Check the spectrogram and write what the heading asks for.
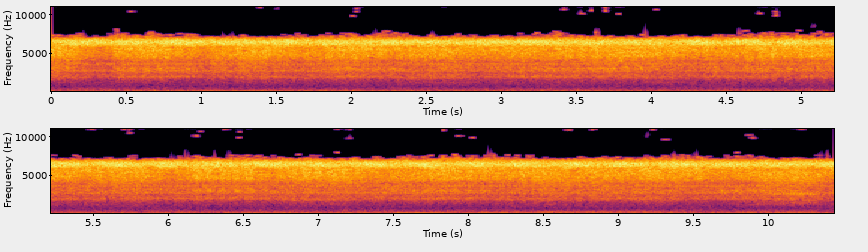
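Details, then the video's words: Male cicadas calling to attract females at summer dusk in Georgia, USA: constant shrill buzzing drone, slightly swelling and fading, over a faint low rumble. "Cicadas at Dusk, Summer Night"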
